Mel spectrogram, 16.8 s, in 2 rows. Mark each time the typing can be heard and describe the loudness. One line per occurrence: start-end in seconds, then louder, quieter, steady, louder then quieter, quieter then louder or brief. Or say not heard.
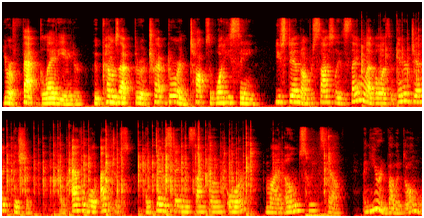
7.2-15.2 louder then quieter.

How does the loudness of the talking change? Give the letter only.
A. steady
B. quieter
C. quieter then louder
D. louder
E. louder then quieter
B.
